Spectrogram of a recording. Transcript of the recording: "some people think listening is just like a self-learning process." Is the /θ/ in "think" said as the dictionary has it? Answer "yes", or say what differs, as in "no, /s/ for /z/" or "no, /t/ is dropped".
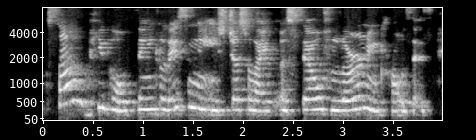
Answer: yes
